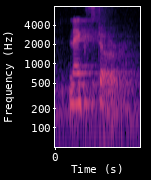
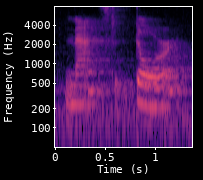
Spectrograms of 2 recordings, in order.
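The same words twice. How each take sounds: First: The T at the end of next is dropped. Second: The T at the end of next is pronounced.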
